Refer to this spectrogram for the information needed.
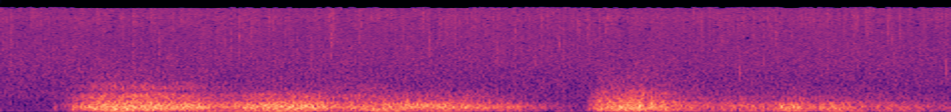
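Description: Steady rain hisses throughout while deep, rolling thunder rumbles in long low swells, fading briefly before another loud roll builds. No one speaks.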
